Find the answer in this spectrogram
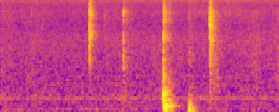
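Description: Near-silent room with a few light clicks and two dull thuds a little past halfway, the first thud the loudest: small knocks from a person moving about and handling an object.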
